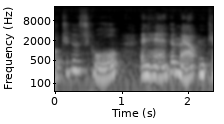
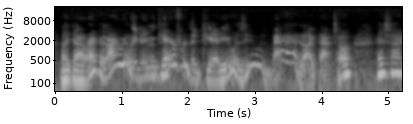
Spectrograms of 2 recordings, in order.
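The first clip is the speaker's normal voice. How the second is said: normal talking voice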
